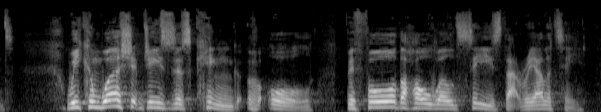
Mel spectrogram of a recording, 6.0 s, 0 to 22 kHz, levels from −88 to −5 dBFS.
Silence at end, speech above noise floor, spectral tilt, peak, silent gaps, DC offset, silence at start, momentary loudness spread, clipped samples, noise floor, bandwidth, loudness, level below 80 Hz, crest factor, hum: 0.2 s; 28 dB; -4.5 dB/octave; -10 dBFS; none; under 0.1%; 0.05 s; 19 LU; under 0.1%; -57 dBFS; 15.5 kHz; -28 LUFS; -70 dBFS; 20 dB; none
